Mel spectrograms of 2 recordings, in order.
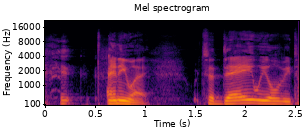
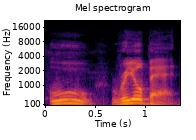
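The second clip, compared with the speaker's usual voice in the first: slow mock disapproval; much slower than usual.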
